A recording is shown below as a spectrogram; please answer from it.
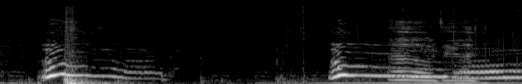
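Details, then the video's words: Siberian Husky at Christmas, calling on its best friend, gives two howls separated by a silent pause. The first rises sharply and then falls away. The second holds a long level tone, with a lower voice briefly underneath. "Husky Calls On Best Friend At Christmas"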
